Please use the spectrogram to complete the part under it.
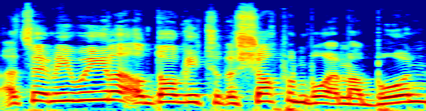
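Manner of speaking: put-on Scottish accent. Asked for a Scottish accent, saying the one sentence a friend taught, in a Scottish accent. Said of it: "I can say one sentence in a Scottish accent".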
